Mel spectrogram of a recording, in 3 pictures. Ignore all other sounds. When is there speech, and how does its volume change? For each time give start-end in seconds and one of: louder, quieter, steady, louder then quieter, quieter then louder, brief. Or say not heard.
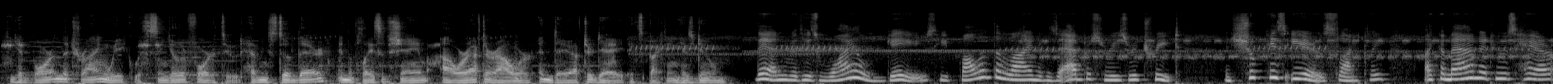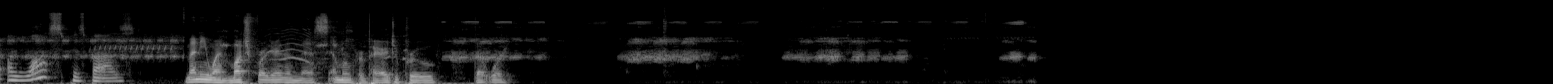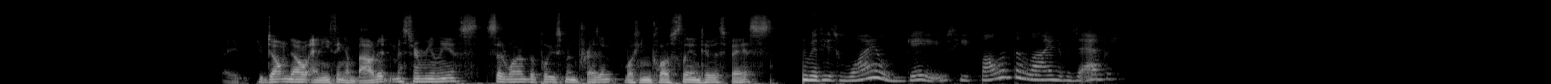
0.1-20.6 steady
33.3-42.2 quieter.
